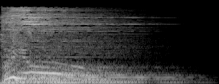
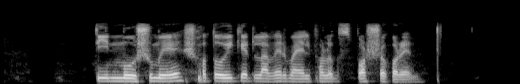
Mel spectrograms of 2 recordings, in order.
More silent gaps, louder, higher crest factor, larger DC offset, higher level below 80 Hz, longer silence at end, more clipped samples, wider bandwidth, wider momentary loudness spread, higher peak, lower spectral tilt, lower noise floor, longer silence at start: neither; about the same, -14 LUFS vs -15 LUFS; about the same, 18 dB vs 16 dB; neither; first, -32 dBFS vs -58 dBFS; second, 0.45 s vs 0.8 s; neither; first, 16 kHz vs 7.2 kHz; first, 21 LU vs 11 LU; about the same, 0 dBFS vs -2 dBFS; about the same, -3.5 dB/octave vs -4.5 dB/octave; second, -45 dBFS vs -62 dBFS; second, 0 s vs 0.95 s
